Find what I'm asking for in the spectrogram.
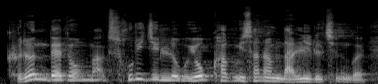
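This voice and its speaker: A male pastor preaching a sermon, swinging between loud exhortation and quiet storytelling. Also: high-pitched, very animated, fairly quick, creaky. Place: church sanctuary.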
